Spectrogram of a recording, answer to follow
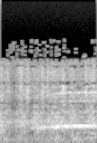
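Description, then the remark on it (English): A steam locomotive whistle, recorded on the locomotive's famous run, rises out of dense mechanical rumble and holds a steady, sustained tone through the end, fairly loud, with no one talking. “There's her whistle.”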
